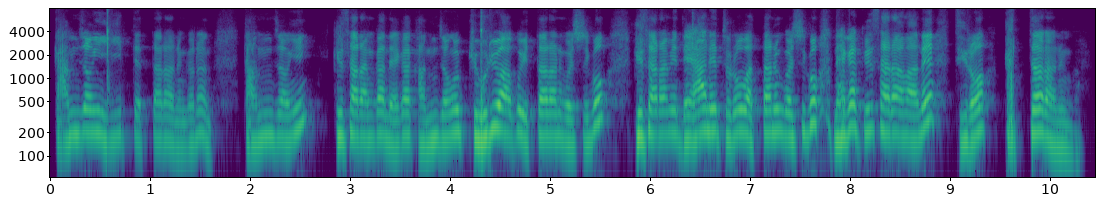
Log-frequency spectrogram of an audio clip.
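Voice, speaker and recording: A male pastor preaching in a church, with a high-pitched voice. He talks to the congregation in a conversational way and keeps asking them rhetorical questions. At emotional moments his voice sinks low and soft. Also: fairly quick, few pauses, a little hiss or hum. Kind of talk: sermon. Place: church sanctuary.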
